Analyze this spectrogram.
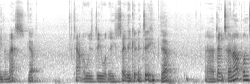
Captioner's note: laughs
